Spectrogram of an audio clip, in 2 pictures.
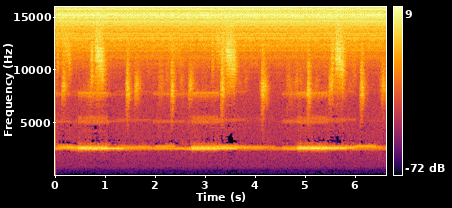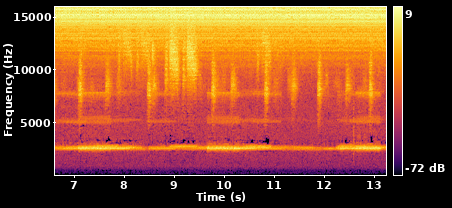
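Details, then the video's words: Warm summer night in Bulgaria with crickets chirping in the grass, captured by a surround microphone; a sustained bright trill pulses steadily while quick, thin, very high chirps burst in irregularly above it. "Cricket Sounds - Crickets Chirping at Night"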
